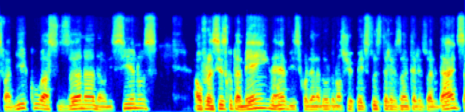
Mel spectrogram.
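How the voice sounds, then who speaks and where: A Brazilian man hosts an online academic discussion in an informal way. His mid-pitched voice has a husky edge, and the sound is dry, with little room echo. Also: a little mellow. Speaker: host and moderator of an online panel. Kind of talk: informal academic live-stream moderation.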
